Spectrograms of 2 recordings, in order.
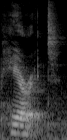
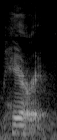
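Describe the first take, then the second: First: It is said in an American accent. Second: The same.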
